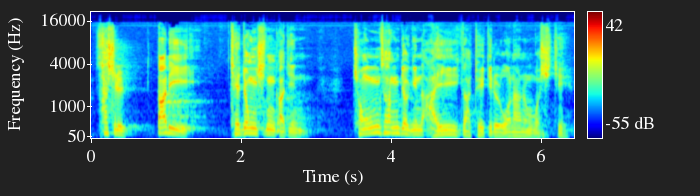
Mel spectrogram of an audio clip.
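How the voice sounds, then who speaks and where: A male pastor delivers a sermon in a church sanctuary, his voice ringing with a long hall reverb. His delivery is lively in pitch, rising to loud, stirring exhortation and then dropping to near-whispered emphasis. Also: unhurried. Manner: dramatic swings between loud exhortation and hushed delivery.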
